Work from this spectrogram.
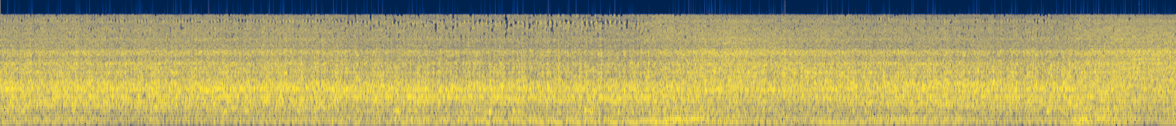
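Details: Steady idle with a dull, repeating knock or rub under the engine note; owner leans toward not rod knock and suspects something rubbing on the timing cover.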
